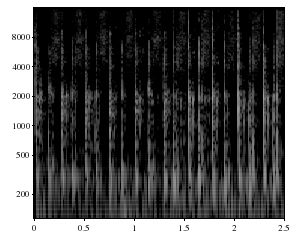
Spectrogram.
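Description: Makeup setting spray bottle being pumped in a quick run of short spritzes, about seven or eight a second.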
